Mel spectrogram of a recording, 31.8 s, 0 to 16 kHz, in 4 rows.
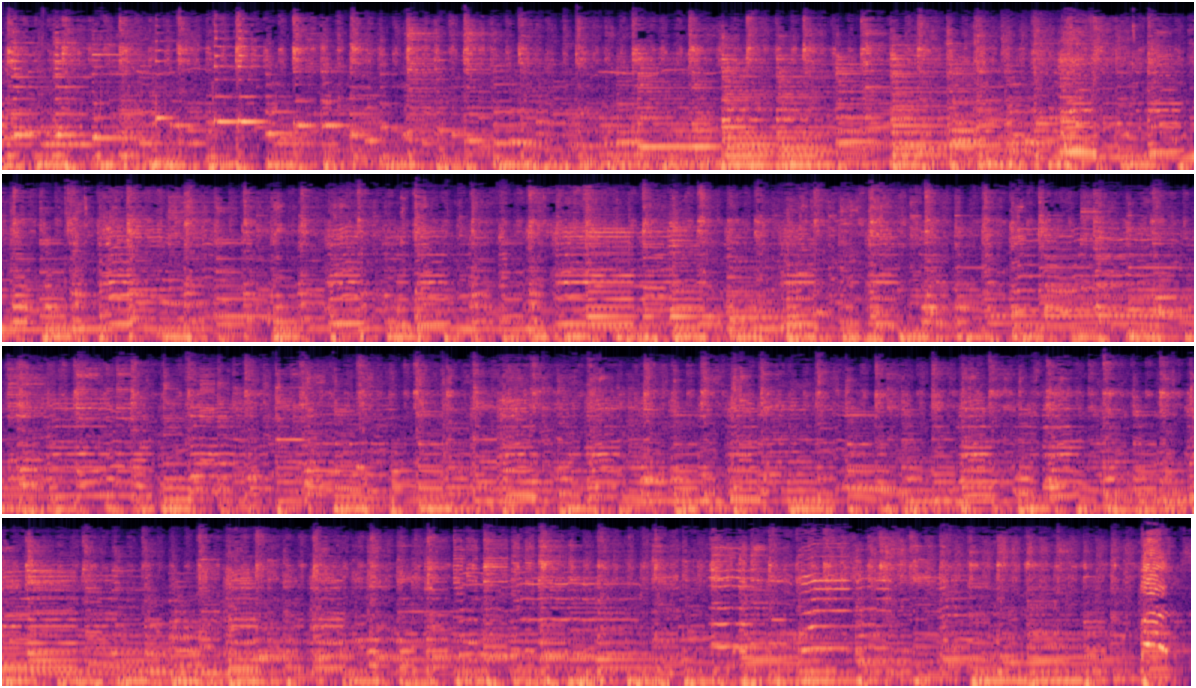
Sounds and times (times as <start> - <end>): Bluegrass: 0.0 - 31.7.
